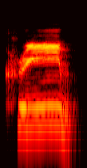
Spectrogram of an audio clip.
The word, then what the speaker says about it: cream: A is silent in that. So cream.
